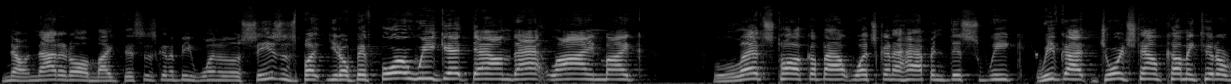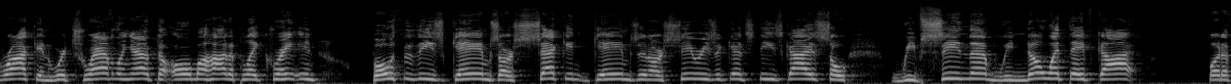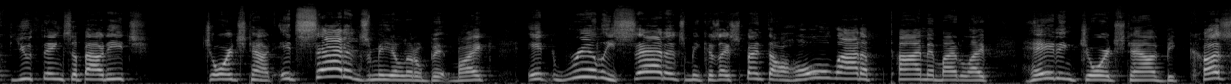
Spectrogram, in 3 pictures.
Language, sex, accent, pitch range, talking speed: English, male, American, 205-250 Hz, 165 wpm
